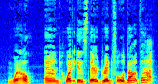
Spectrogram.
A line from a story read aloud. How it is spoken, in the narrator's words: said Grandmamma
